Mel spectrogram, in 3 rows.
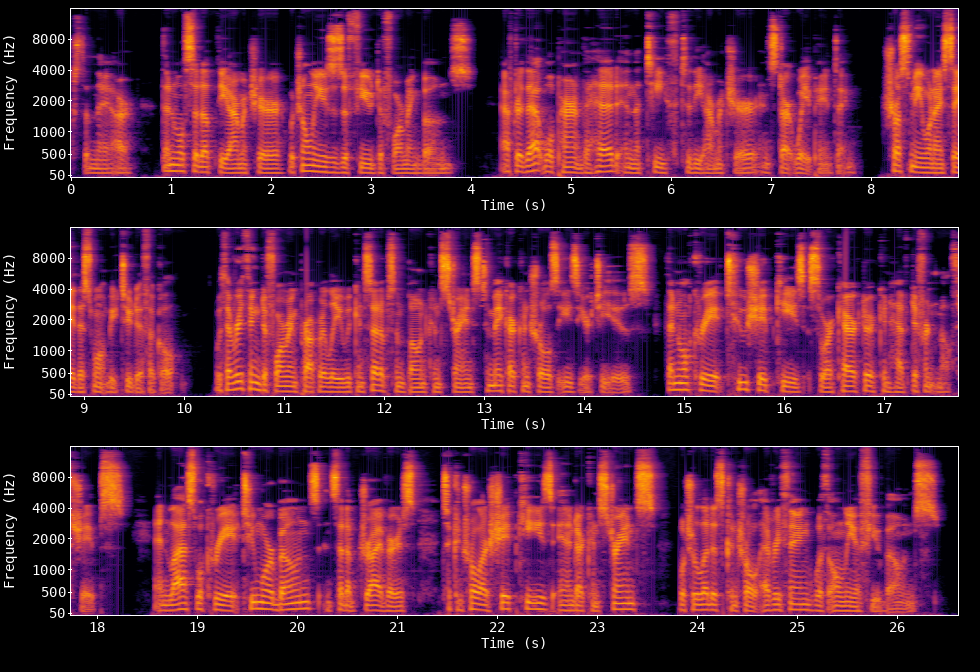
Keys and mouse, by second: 2.5 shift+d, 2.5 r, 4.0 KP_3, 4.1 click, 4.6 click, 4.8 shift+click, 5.4-6.6 drag, 6.7 click, 6.8 click, 7.4 click, 7.9 r, 10.0 r, 10.2 r, 14.7-19.3 drag, 18.3 r, 19.6 click, 20.6 middle click, 21.2 r, 23.0 click, 23.6 click, 24.9 r.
